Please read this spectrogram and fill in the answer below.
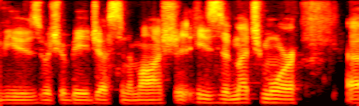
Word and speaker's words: Amash: Speaking about the next president making these decisions, Justin Amash. Am I pronouncing his name correctly? I am, right? Justin Amash or Justin Amash?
